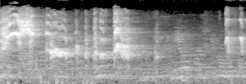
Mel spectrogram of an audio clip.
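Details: Cockatiel training song for chicks, a short bout of scratchy warbling chirps that fades to near silence before a brief final squeak.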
